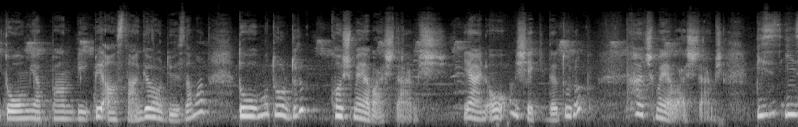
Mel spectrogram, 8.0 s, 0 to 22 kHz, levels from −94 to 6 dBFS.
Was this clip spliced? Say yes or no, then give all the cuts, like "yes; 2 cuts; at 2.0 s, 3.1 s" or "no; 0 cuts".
yes; 3 cuts; at 0.9 s, 5.1 s, 6.3 s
